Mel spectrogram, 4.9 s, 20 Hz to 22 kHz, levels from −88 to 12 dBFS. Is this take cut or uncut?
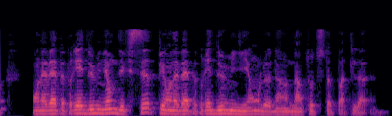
uncut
